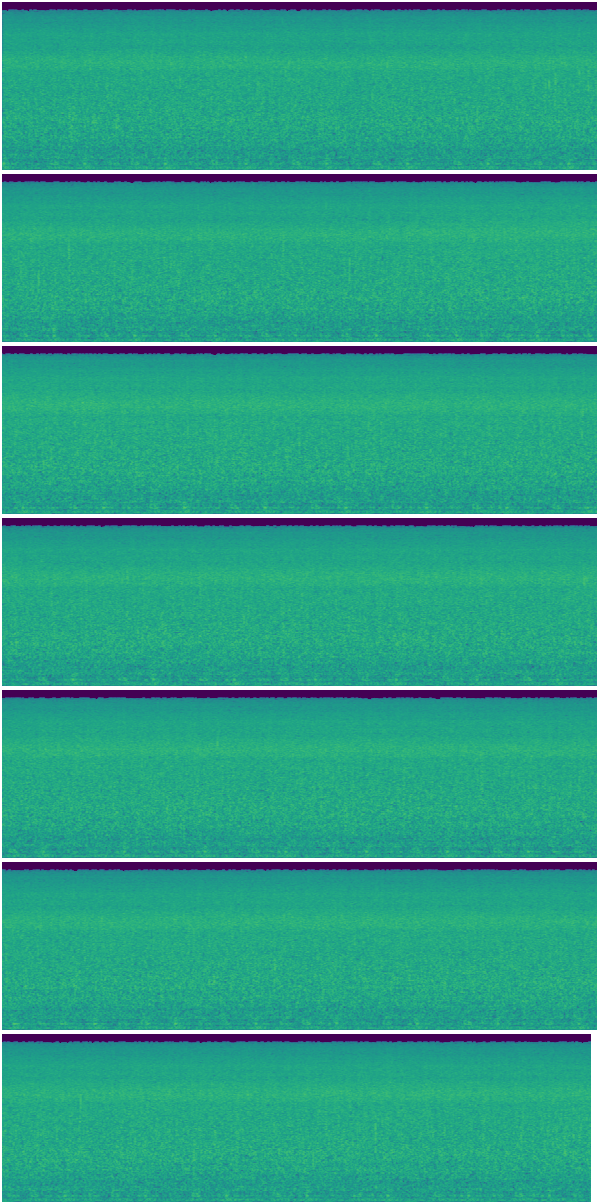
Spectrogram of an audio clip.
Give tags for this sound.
Mill waterfall Mechanism

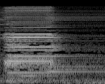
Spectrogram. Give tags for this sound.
InterSpecies2018 PAR-lights Theatre

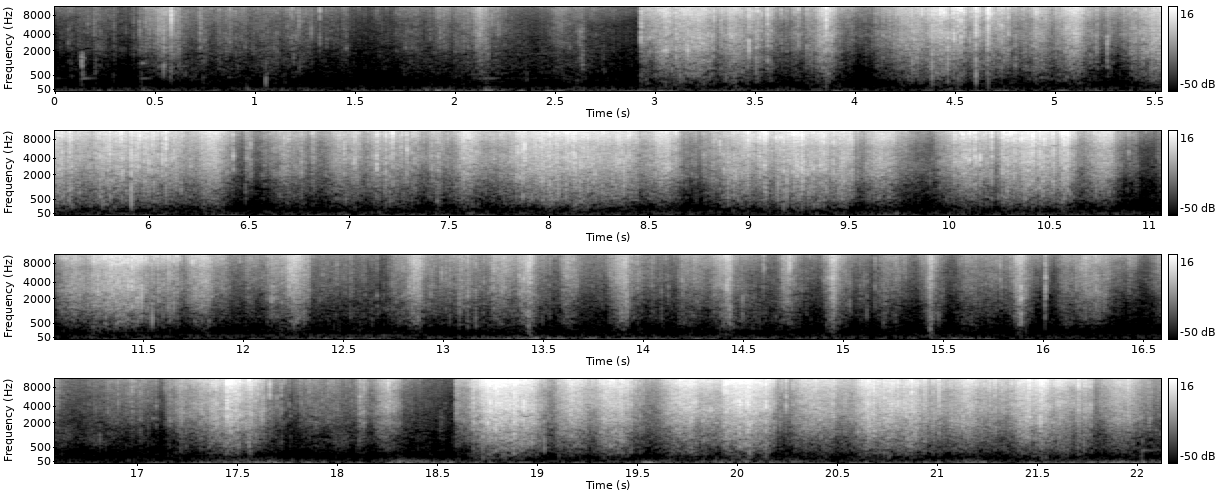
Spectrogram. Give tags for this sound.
Snow foot footstep frost ice leaves running step walk winter

